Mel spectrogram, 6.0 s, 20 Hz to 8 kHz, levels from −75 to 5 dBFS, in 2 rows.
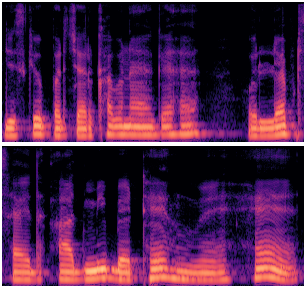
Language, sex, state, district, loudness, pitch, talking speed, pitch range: Hindi, male, Jharkhand, Palamu, -16 LUFS, 120 Hz, 130 wpm, 110-135 Hz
